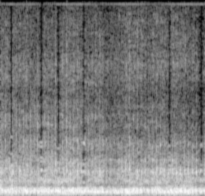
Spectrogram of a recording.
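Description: Motor scooters running steadily as they ride through floodwater on a road, with water splashing around their wheels.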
